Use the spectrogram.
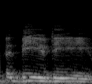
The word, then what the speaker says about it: Bude: Which, Bude, which is not pronounced Booty.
